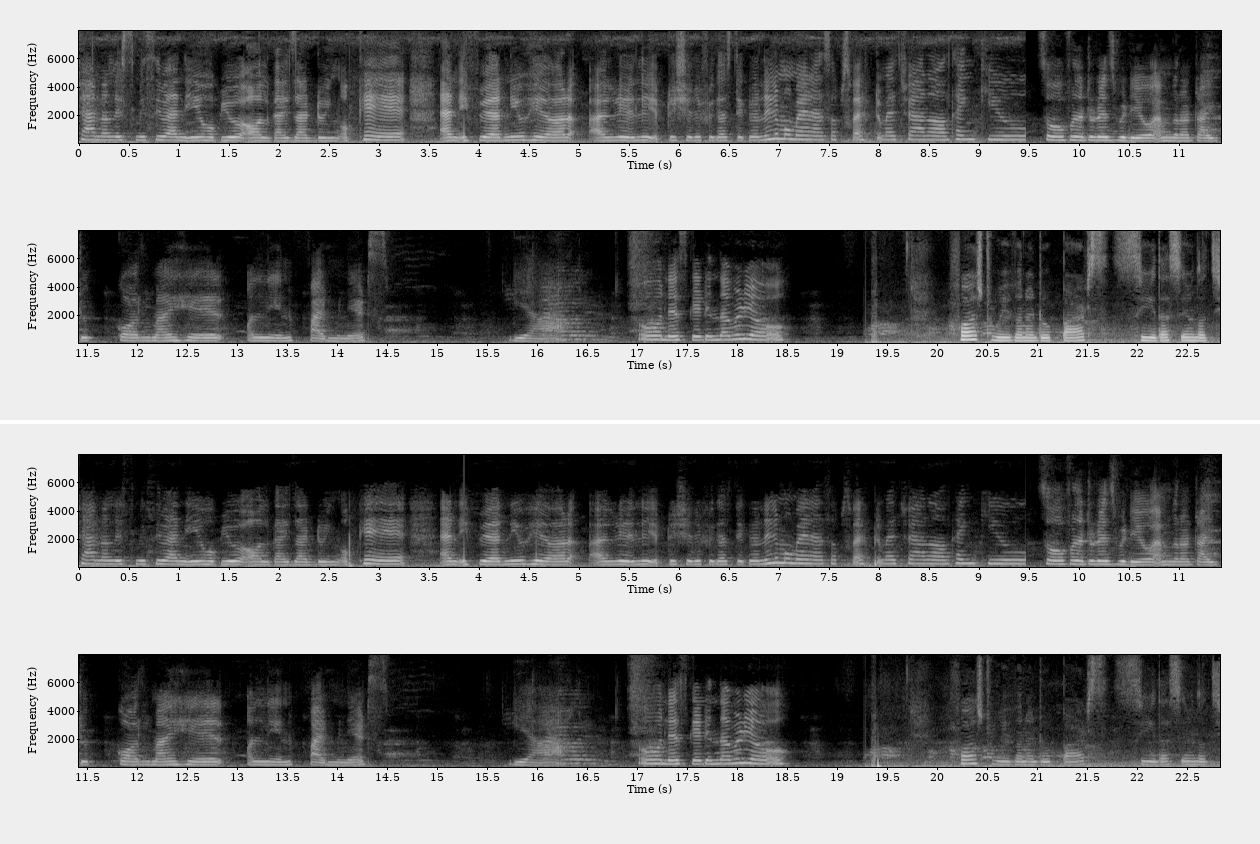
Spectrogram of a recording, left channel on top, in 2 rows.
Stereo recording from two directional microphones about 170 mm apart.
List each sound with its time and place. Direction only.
0.0 s a woman's voice: centre (ahead or behind)
11.8 s a woman's voice: 10° right (ahead or behind)
15.7 s a woman's voice: centre (ahead or behind)
19.6 s a woman's voice: 45° left (ahead or behind)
